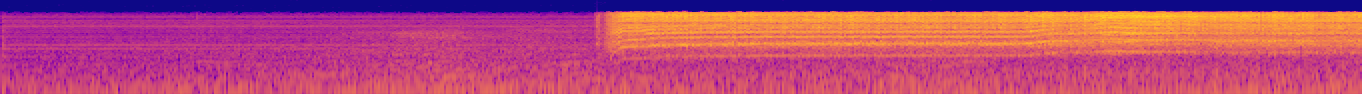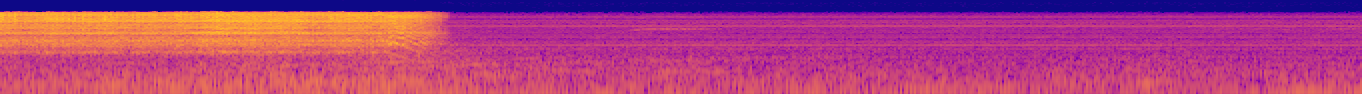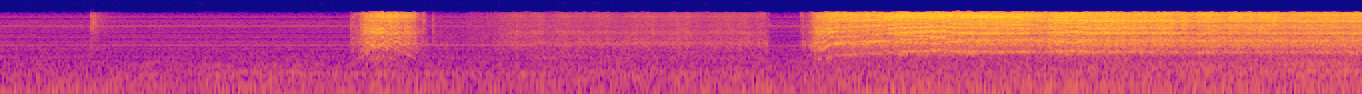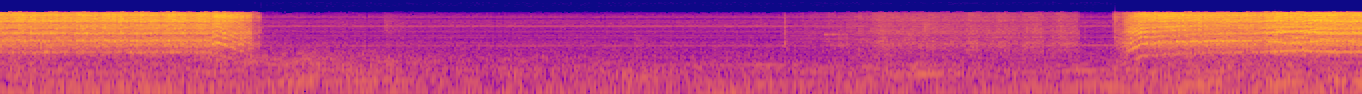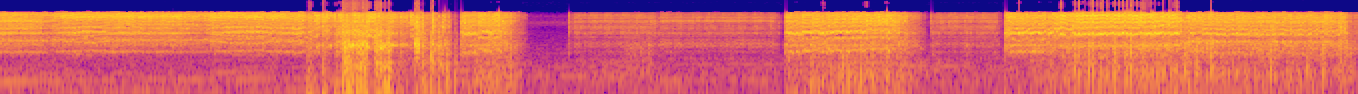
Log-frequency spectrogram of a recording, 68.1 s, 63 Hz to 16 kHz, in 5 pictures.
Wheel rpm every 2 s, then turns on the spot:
0, 0, 0, 90, 160, 180, 200, 200, 190, 20, 0, 0, 0, 0, 0, 20, 20, 20, 170, 200, 200, 160, 0, 0, 0, 20, 110, 200, 200, 170, 50, 130, 140, 270.
32-34 50-52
